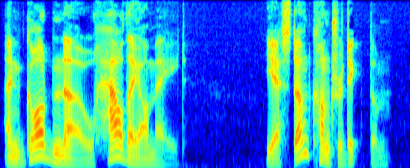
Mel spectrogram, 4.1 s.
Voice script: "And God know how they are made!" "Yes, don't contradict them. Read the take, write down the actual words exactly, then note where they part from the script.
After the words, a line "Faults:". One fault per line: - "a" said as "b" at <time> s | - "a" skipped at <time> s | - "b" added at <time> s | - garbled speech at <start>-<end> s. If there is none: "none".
"And God know how they are made!" "Yes, don't contradict them.
Faults:
none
